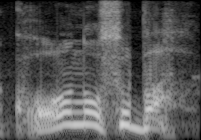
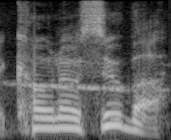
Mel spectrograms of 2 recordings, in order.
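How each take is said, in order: First: Loud, high "Konosuba" as "KAW-nuh-SOO-buh"; rejected pronunciation. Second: High, emphatic "Konosuba" as "KOH-noh-SOO-buh"; preferred pronunciation. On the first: Host showing what he won't say, "Konosuba" as "KAW-nuh-soo-buh". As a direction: say "Konosuba" with an open first O and a reduced second. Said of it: "that's why I don't say". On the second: Host showing his own way, "Konosuba" as "KOH-noh-soo-buh". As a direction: give "Konosuba" two full long O sounds. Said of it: "I say". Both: Shown as a demonstration.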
